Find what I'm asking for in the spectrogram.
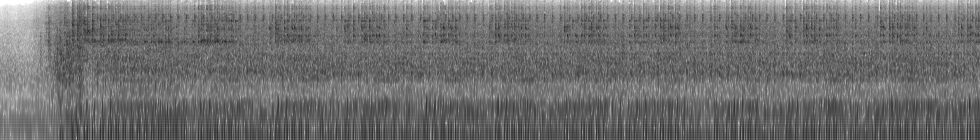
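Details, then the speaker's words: Lawn mower that started running poorly; uneven, ragged idle that dips and surges; owner suspects fuel starvation from a clogged fuel filter, possibly carburetor, governor or low jet adjustment. "Sounding like crap. So there's a couple things that it could be."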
